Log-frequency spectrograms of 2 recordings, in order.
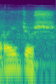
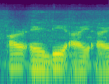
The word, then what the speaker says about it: radii: to a hal radi total meron tayong tatlong radius so pag plural tinatawag natin Ong Rad Okay so Double i r a d i i radi or radii sa ibang mga pronunciation so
